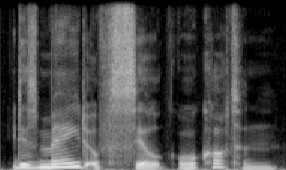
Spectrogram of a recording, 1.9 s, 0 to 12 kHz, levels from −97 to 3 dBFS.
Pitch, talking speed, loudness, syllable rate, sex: 190 Hz, 220 wpm, -16 LUFS, 4.5 syllables/s, female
